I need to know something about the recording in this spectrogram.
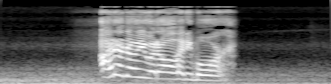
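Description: A woman speaks in a tense, quiet voice, close by.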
